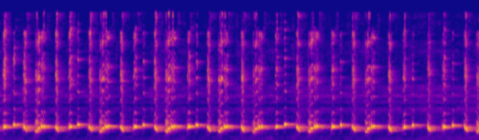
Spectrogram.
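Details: Energetic sooty-headed bulbul song used to bring a reply from other birds: a long, dense series of sharp chirps swooping up and down, tightly packed and steady throughout.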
